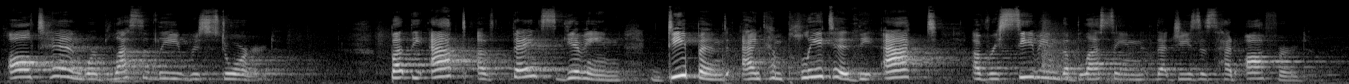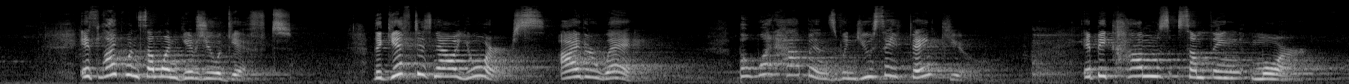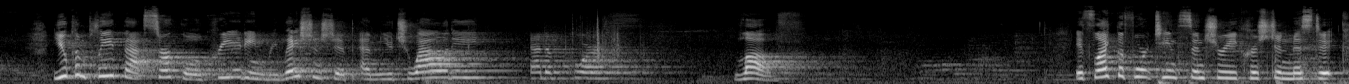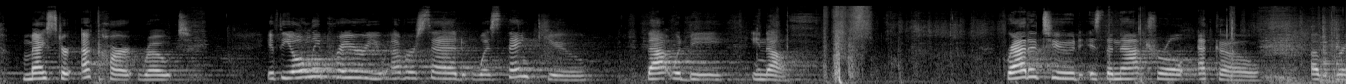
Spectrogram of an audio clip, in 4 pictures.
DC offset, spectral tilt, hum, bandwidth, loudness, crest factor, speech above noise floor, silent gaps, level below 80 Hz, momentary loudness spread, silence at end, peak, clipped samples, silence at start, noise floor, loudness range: under 0.1%; -3 dB/octave; none; 16 kHz; -20 LUFS; 20 dB; 31 dB; none; -52 dBFS; 14 LU; 0 s; 0 dBFS; under 0.1%; 0.1 s; -51 dBFS; 7 LU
